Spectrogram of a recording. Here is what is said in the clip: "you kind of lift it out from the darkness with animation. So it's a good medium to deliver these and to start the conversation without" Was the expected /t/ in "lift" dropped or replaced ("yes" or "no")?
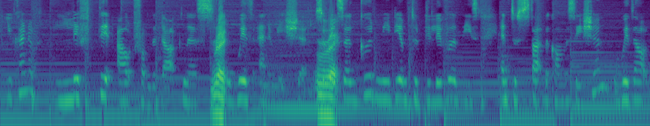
no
